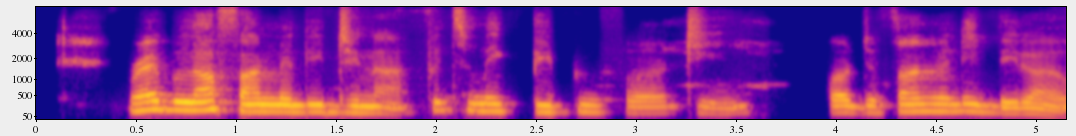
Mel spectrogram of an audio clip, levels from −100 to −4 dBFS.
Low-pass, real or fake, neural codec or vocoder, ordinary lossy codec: none; fake; codec, 16 kHz, 1 kbps, X-Codec, HuBERT features, trained on balanced general audio; none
